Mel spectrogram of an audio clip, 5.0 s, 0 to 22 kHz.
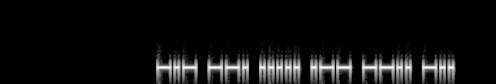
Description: Morse code, heard as a keyed tone, about 28 wpm, 700 Hz. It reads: KG5WZD
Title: USA Call Signs - 6 Characters - Repeated 2x - 28wpm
